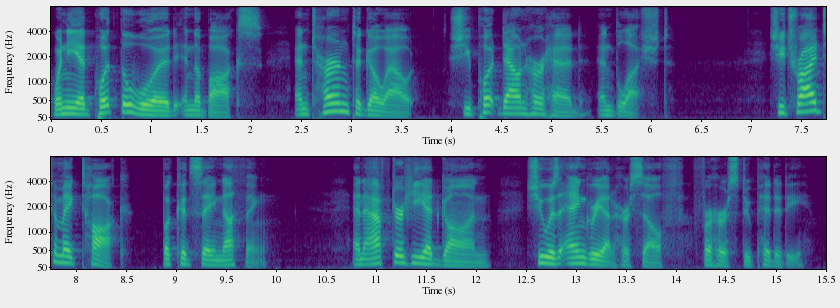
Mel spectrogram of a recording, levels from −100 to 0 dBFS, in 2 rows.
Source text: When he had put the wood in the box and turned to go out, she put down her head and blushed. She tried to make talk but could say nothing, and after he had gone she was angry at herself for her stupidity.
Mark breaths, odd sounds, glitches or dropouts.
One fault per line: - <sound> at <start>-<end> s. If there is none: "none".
none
